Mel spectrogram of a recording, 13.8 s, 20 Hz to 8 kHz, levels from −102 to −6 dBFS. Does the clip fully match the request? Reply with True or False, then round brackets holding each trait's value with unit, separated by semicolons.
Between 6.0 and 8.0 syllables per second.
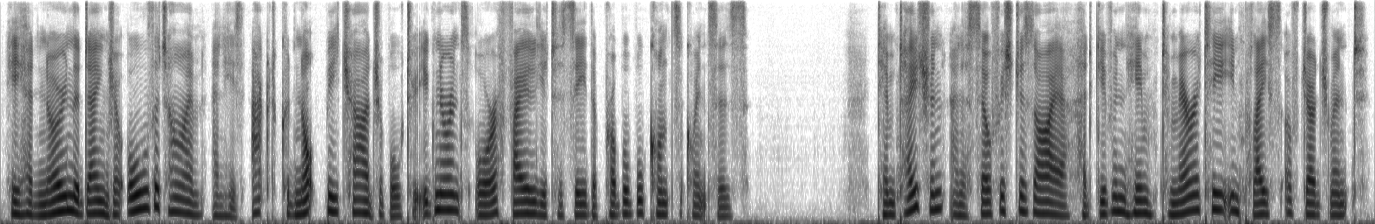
False (5.1 syllables/s)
